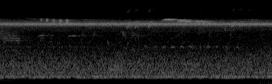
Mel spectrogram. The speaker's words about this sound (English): This is in the middle of the day. And I stopped and took out my camera and videotaped just the audio of the crickets.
